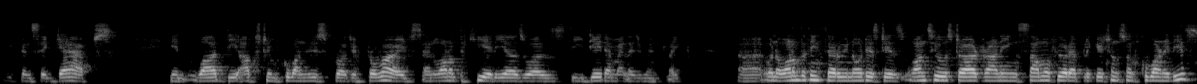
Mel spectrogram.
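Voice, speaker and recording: A man with a Bangladeshi accent speaking casually as an interview guest, halting and correcting himself as he goes. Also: fairly high pitch, level tone, warm tone. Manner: halting, conversational, frequent self-corrections. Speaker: interview guest, software engineer and founder. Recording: dull, lo-fi remote connection.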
